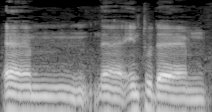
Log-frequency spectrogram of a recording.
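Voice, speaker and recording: Male panel guest, Hebrew native, halting delivery full of fillers, studio setting. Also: low-pitched, little pitch movement, dark tone. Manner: halting, searching for words, many fillers. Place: community TV studio.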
